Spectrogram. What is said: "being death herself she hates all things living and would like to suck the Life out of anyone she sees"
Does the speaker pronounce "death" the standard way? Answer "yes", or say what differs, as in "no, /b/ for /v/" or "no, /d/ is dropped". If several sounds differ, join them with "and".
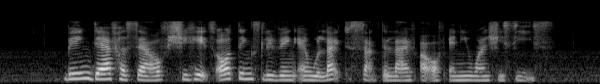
no, /f/ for /θ/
